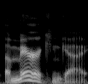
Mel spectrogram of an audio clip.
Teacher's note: Sometimes the nationality gets the stress like American guy.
